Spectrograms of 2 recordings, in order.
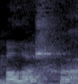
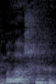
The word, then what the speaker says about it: Балашиха: ударением на А в Москве в ходу оба ударения и даже песни есть девчата я после того мне написали не надо говорить Балашиха а надо говорить Балашиха так я говорю про балаш про балаших Потому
